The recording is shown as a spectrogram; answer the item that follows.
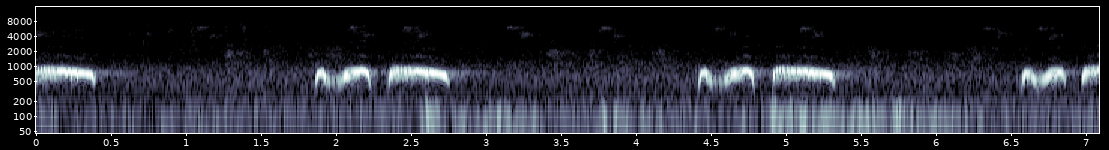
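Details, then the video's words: Streptopelia chinensis tigrina decoy cooing in the rapid 'thúc gù' style meant to stimulate singing. Repeated low phrases, a pair of short arched notes followed by a longer held coo, roughly every two and a half seconds, with soft high twittering. "Chim cu gáy THÚC GÙ Giọng CỰC HAY kích bổi"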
